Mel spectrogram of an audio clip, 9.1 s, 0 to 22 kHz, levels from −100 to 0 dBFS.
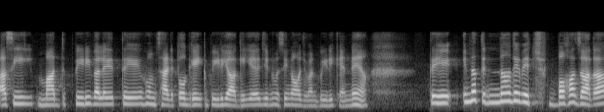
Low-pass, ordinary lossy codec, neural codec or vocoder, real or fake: none; none; codec, 16 kHz, 0.8 kbps, ZipCodec; fake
